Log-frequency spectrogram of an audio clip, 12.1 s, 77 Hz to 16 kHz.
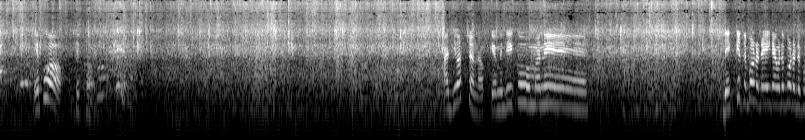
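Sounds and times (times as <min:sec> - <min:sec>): heavy rain and hail on paving: 0:00.0 - 0:12.0.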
